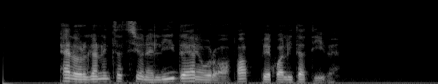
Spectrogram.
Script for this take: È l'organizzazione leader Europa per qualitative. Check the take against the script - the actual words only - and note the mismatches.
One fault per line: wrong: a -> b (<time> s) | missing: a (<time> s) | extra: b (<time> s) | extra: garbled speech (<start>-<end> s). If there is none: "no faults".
no faults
